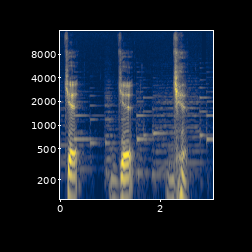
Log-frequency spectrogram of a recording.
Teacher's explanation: Most scholars agree that there could have been also palatal plosives, pronounced with the central part of the tongue on the palate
